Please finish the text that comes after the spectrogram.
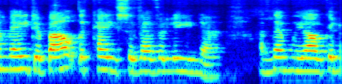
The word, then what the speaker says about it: Ewelina: at was you Alina I shouldn't say Ulin it's evina it's a w but it's pronounced a v evina sasac now some of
